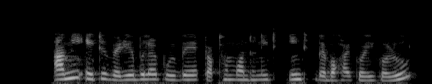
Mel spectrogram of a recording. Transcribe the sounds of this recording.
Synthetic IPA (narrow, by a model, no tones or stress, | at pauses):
amiʔejtʊvʱeɹiebulɔɹpuɹbɛpɹɔtʰɔmbɔndʱɔnitintʰbɛbɔɦaɹkoɹikoɹʊ̃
